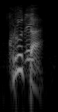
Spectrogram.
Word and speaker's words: groete: G-R-O-E-T-E. Crouta.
